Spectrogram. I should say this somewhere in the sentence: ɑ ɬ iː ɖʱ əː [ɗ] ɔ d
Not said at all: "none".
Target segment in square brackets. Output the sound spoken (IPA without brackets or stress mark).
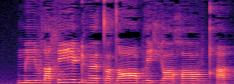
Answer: t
